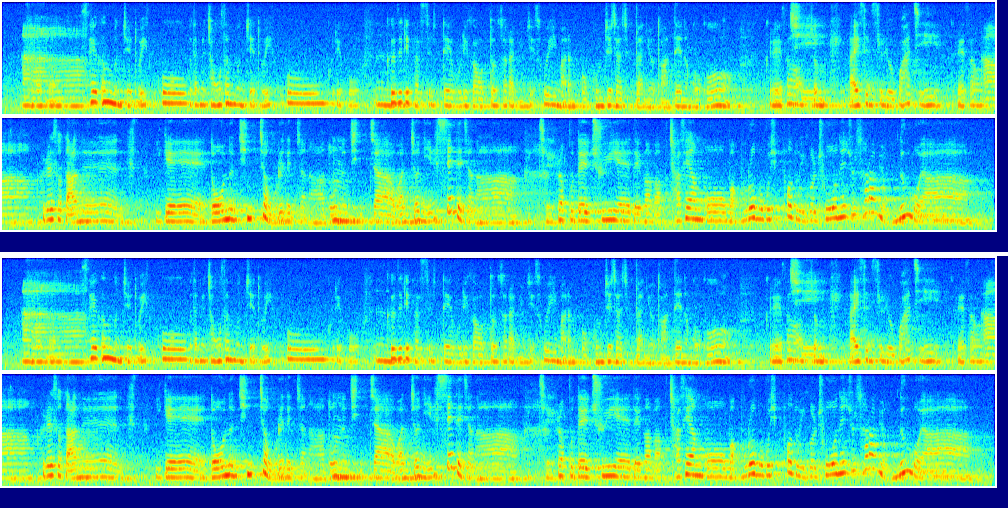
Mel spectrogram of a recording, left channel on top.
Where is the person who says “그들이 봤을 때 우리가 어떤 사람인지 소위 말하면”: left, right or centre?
Left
